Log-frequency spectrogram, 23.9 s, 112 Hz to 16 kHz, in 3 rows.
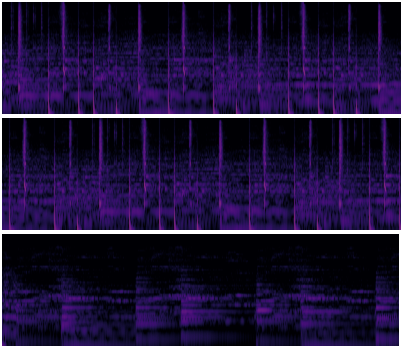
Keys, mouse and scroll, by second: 4.4-11.7 drag, 11.7 alt+scroll up 1, 11.8 space, 11.9 click, 12.2 space, 12.6 click, 13.3 ctrl+t, 14.1 click, 14.7 ctrl+t, 15.4 click, 15.9 ctrl+t, 16.2-18.3 drag, 18.3 click, 19.1-22.7 alt+shift+drag, 22.7 Return, 23.6 click.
